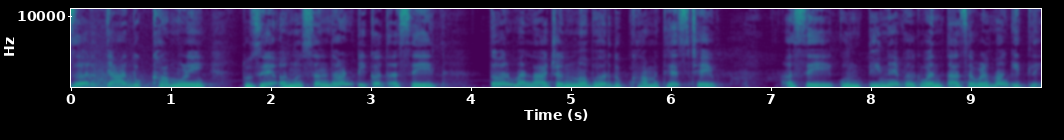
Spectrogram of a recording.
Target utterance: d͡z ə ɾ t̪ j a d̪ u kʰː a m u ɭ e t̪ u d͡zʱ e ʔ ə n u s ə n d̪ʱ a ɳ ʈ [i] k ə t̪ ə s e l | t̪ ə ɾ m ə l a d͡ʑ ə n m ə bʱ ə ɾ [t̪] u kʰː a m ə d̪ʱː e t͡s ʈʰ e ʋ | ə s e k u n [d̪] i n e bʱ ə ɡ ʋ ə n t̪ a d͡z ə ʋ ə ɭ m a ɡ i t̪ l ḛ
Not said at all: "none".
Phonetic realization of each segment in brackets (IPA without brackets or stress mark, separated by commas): i, d̪, t̪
